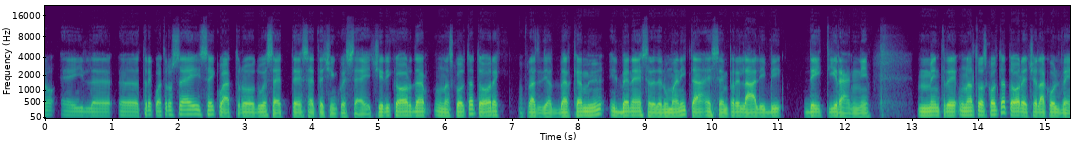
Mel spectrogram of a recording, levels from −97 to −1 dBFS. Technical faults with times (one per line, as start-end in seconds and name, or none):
0.24-7.63 automatic gain rising
6.99-7.11 comfort noise in place of the background
11.23-11.39 comfort noise in place of the background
